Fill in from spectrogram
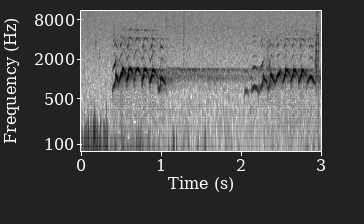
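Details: On Gavia Lake in 2011 a common loon gives two rapid wavering tremolo phrases about a second apart, each a fast string of pulsing notes, with a faint low thump at the start.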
